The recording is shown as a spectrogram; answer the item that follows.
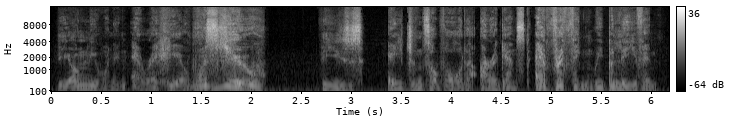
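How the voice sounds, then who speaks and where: A man playing a bitter, scheming dark elf leader in a fantasy video game, husky and raspy, severe and accusing. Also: low-pitched, animated, moderate pace, slight background noise. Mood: angry accusation.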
